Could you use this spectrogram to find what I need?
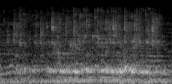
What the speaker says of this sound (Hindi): दही में पहले थोड़ा सा पानी मिला लेते हैं।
